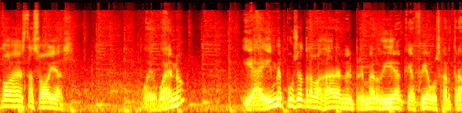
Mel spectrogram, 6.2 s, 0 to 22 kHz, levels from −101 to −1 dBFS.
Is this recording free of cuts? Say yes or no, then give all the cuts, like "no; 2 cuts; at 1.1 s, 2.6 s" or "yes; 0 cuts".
yes; 0 cuts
